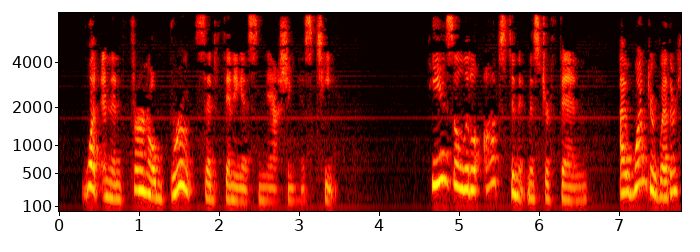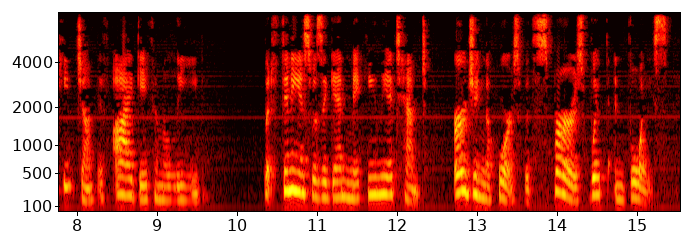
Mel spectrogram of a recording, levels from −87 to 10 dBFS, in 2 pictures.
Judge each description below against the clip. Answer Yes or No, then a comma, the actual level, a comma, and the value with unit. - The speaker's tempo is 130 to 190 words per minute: Yes, average, 160 wpm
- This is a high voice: Yes, high, 200 Hz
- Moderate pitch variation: No, wide, 7.4 semitones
